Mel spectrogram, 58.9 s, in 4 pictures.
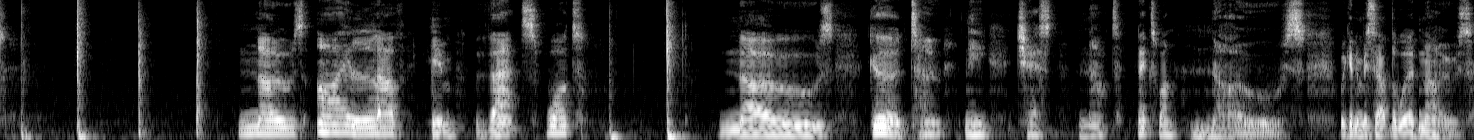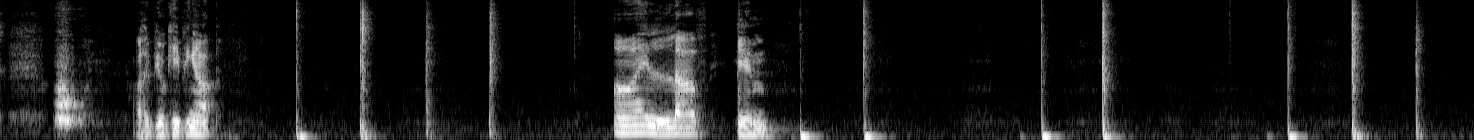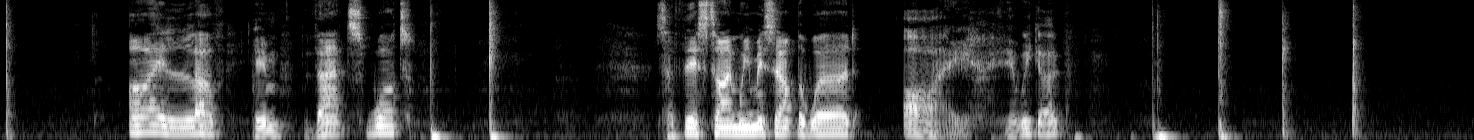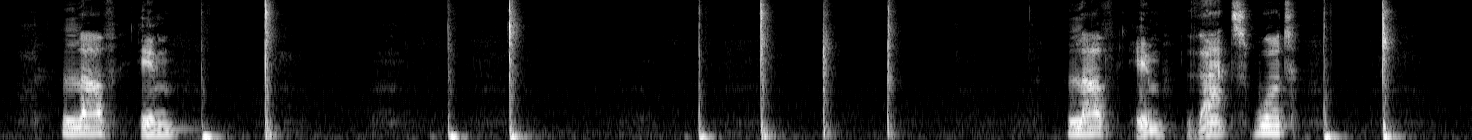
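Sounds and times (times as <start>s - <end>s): hands slapping the body: 0.0s - 2.2s, 6.0s - 7.0s, 17.6s - 20.6s, 22.1s - 23.7s, 25.0s - 26.0s, 27.0s - 29.8s, 33.6s - 34.7s, 40.1s - 43.2s, 46.1s - 47.2s, 48.6s - 49.6s, 51.1s - 53.3s, 57.4s - 58.4s.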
